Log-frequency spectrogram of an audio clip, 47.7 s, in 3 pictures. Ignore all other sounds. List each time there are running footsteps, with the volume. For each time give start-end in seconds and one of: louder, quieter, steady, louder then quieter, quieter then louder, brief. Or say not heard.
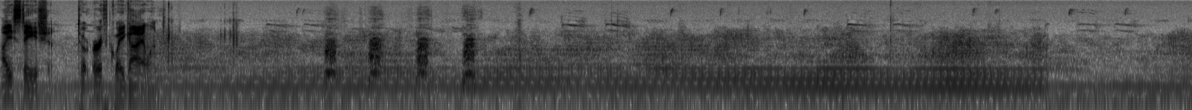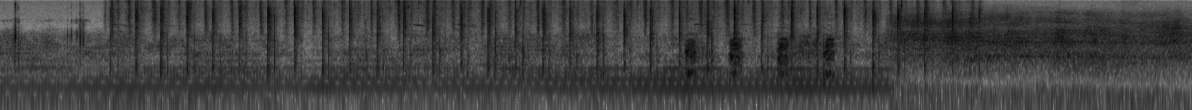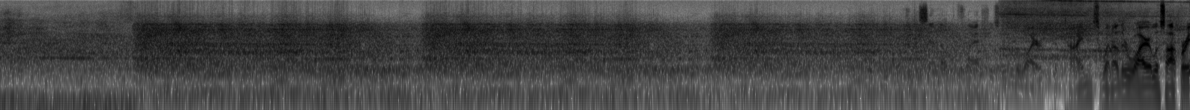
17.4-29.0 steady.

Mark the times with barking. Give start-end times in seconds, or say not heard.
4.3-6.4, 25.0-27.1.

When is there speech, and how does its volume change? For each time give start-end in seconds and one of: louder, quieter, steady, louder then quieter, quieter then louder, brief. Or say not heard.
0.0-2.4 brief
43.4-47.6 louder.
